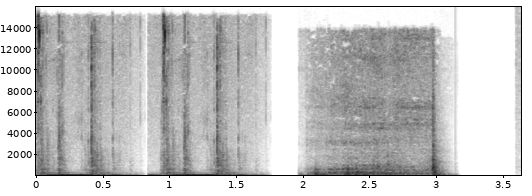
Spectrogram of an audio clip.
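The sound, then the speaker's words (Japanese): A sake shop's front sliding door is pushed open in three rumbling, dragging runs separated by short pauses. The last run ends in a sharp knock, then silence. “暗いな暗いな、まずは暗いから、店の戸を開けてから掃除と。”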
